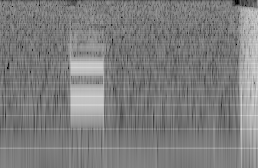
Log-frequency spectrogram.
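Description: A short two-tone electronic beep on an amateur radio contact sounds for about a quarter second over a steady low hum. A brief burst of hiss follows near the end.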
